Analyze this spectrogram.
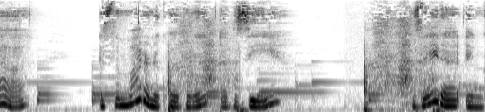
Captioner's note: chalk scratching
